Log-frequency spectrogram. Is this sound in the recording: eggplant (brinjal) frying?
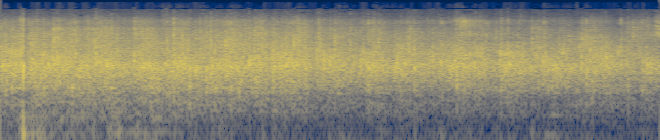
no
